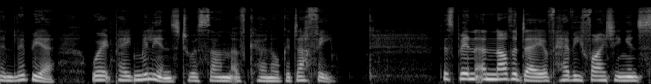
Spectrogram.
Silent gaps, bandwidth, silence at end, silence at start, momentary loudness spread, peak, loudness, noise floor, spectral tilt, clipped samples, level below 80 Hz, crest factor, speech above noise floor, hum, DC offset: none; 15.5 kHz; 0 s; 0 s; 9 LU; -8 dBFS; -24 LUFS; -55 dBFS; -6 dB/octave; under 0.1%; -68 dBFS; 16 dB; 32 dB; none; under 0.1%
